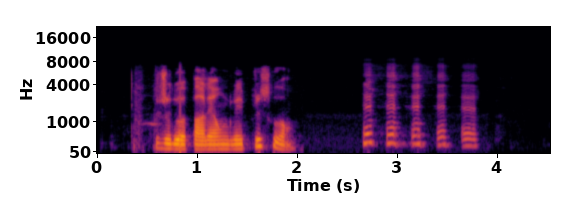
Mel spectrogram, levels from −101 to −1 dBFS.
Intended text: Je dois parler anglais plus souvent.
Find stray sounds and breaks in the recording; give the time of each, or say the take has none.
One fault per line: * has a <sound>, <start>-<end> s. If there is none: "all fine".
* has a laugh, 2.7-3.8 s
